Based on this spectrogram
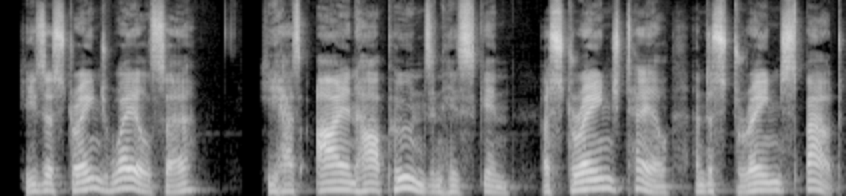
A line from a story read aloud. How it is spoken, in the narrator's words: Queequeg said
